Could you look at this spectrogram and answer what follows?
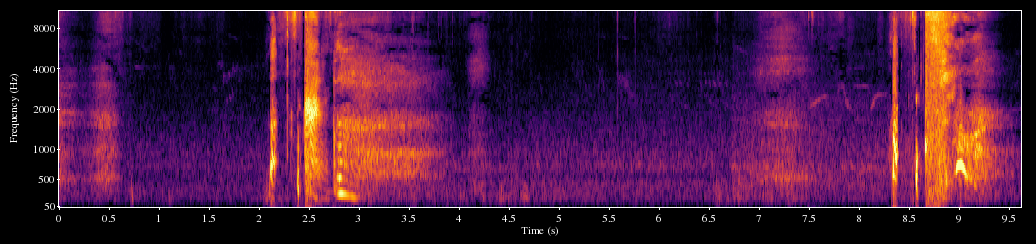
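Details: Sneezing fit outdoors in a park on a sunny, breezy day, thought to be from a cold though a mild tree-pollen allergy is suspected (grass pollen worse): two bursts of sharp, explosive sneezes a few seconds apart, faint birdsong.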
